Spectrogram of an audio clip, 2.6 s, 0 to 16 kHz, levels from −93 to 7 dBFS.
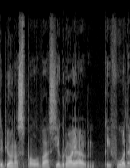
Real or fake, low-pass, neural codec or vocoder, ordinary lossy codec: real; 14.4 kHz; none; AAC, 48 kbps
